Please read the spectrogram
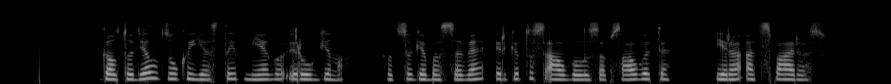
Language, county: Lithuanian, Šiauliai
